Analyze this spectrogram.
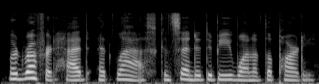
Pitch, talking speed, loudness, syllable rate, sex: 210 Hz, 225 wpm, -19 LUFS, 5.9 syllables/s, female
